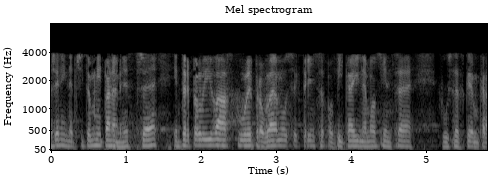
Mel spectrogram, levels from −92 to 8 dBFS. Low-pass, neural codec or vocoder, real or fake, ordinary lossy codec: 7.2 kHz; codec, 16 kHz, 2 kbps, X-Codec, HuBERT features, trained on general audio; fake; AAC, 16 kbps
